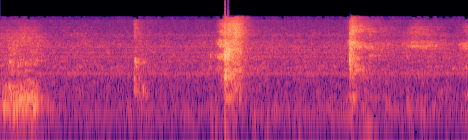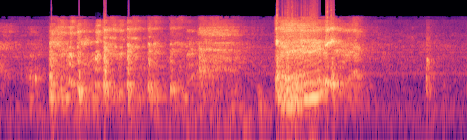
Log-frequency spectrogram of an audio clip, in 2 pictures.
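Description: Repeated harsh coughs, some in rapid bursts, with gasping between and a gagging quality; a barking, wet-sounding persistent cough.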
